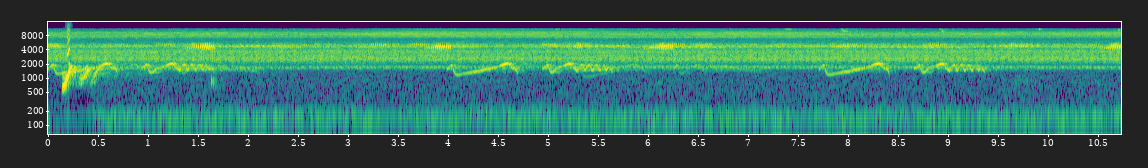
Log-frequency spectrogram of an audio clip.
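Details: In Southern African woodland during summer, bubbling kassina frogs give short, liquid, upward-sweeping 'quoip' notes every two seconds or so, over a steady high hiss of insects, while a nightjar calls its territory nearby.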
